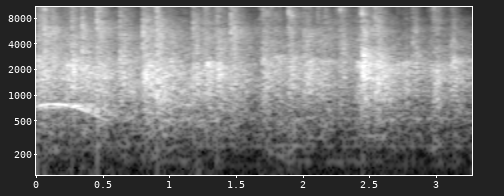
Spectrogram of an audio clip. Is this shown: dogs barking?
no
